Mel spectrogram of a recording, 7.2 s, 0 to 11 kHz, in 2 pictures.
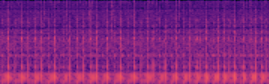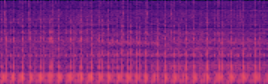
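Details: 1947 Danarm Junior Mk1 two-stroke chainsaw after full restoration (new bearings, coil, condenser; remade fixings; timing set), no fuel tank yet, only a drop of fuel in the pipe: even, rapid popping at steady idle-to-mid speed, no gaps; runs normally.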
